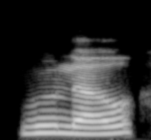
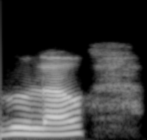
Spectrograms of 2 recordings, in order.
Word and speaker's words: rouleaux: So, another thing is rou- rouleau formation.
